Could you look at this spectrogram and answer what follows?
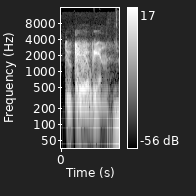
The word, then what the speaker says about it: Deucalion: Deucalion. – Deucalion, okay.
